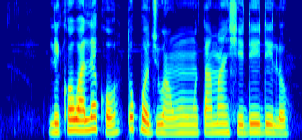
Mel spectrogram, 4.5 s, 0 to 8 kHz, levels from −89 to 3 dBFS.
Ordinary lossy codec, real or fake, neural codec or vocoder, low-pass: none; real; none; none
